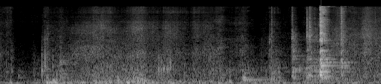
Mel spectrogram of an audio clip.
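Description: Plastic sheeting rustles and crinkles close by.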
